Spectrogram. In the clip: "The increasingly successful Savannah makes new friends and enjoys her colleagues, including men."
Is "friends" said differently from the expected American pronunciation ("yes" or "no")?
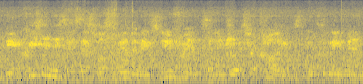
no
